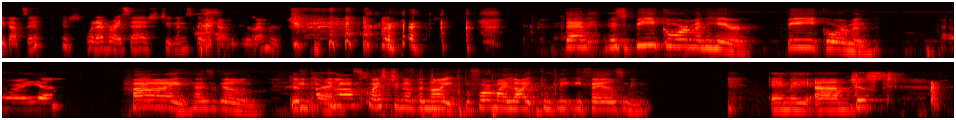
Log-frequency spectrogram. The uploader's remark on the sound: came for the Zoom chats last Saturday night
